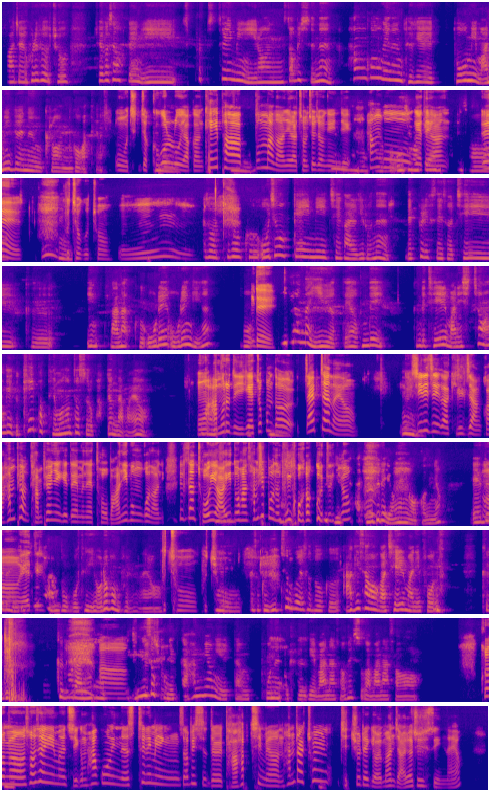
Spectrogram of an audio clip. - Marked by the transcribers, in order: baby crying; other background noise; distorted speech; gasp; unintelligible speech; laughing while speaking: "본 것 같거든요"; laugh; laughing while speaking: "본 그거"; laugh
- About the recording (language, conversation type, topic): Korean, podcast, 스트리밍 서비스 이용으로 소비 습관이 어떻게 달라졌나요?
